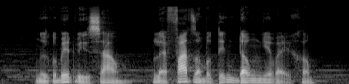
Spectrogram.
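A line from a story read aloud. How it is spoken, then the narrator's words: Cold sneering laugh. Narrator (Vietnamese): Tiểu Thất cười nhạt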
